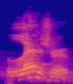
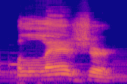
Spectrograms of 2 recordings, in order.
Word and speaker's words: pleasure: what gives problem to people pleasure it is pronounced as pleasure musa pleasure it's a pleasure it's plus the linking it's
